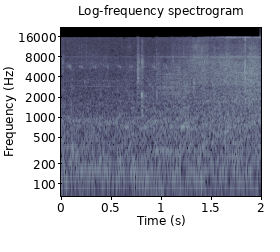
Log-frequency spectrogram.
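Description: Steady low noise of wind on the microphone and a slowly driving open shuttle cart, with no distinct engine note.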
